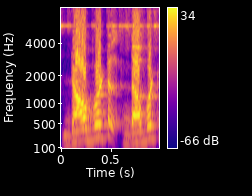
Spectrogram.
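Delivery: डाउट said as "DAA-but", b sounded; wrong pronunciation. Shown as a demonstration. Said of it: "डाउट नहीं". (डाउट को 'डाबट' बोलें)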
